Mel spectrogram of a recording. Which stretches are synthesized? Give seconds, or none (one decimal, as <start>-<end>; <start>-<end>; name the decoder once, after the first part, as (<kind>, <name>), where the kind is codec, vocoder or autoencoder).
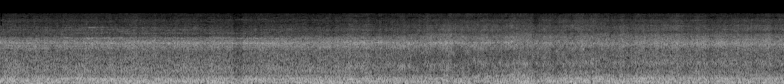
4.0-6.0 (codec, HILCodec)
